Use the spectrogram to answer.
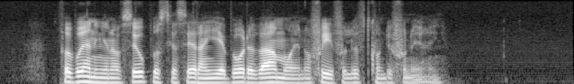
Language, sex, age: Swedish, male, 19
